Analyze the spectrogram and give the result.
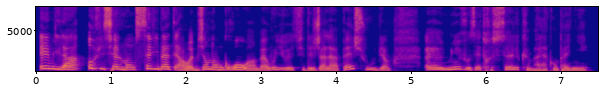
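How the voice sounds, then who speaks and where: A woman's voice: mid-range voice, normal speed, warm tone, no echo, clean studio sound. A woman hosting a gossip channel, commenting casually with sarcastic, teasing asides.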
